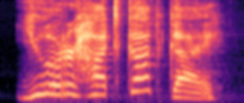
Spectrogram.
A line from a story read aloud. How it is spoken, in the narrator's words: Nikki blurts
